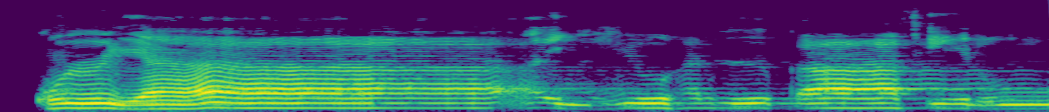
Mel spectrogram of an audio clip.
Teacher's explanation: کافرون کا کاف باریک پڑھا جائے گا، اس کے اوپر کھڑا زبر ہے، اس کی مقدار ایک الف کے برابر ہوتی ہے. تو را کے بعد واو ہے، اس کو بھی ایک الف کی مقدار لمبا کیا جائے گا.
